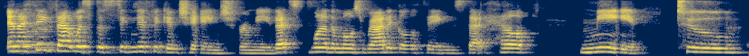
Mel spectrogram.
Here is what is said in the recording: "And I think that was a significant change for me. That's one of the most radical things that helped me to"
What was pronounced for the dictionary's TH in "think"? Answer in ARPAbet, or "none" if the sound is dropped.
TH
